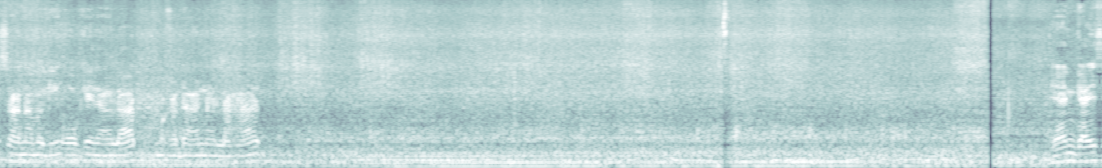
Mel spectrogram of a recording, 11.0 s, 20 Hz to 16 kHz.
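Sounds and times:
car engine and road drone: 0.0s - 11.0s
tyre hiss on wet road: 2.2s - 10.0s.

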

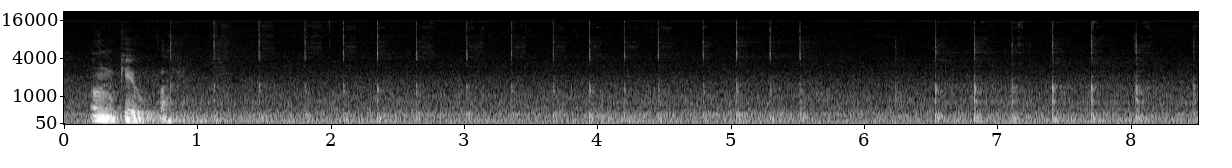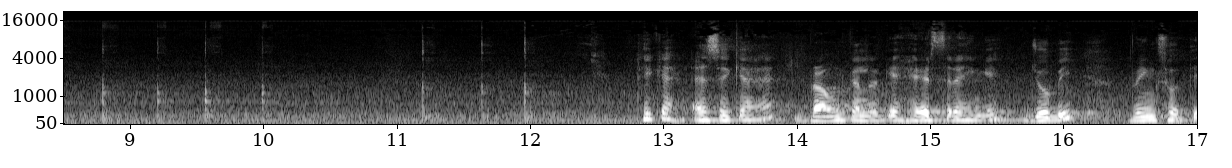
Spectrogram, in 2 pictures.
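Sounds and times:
steady low hum: 0.0s - 17.0s
marker scratching on whiteboard: 1.1s - 4.6s.

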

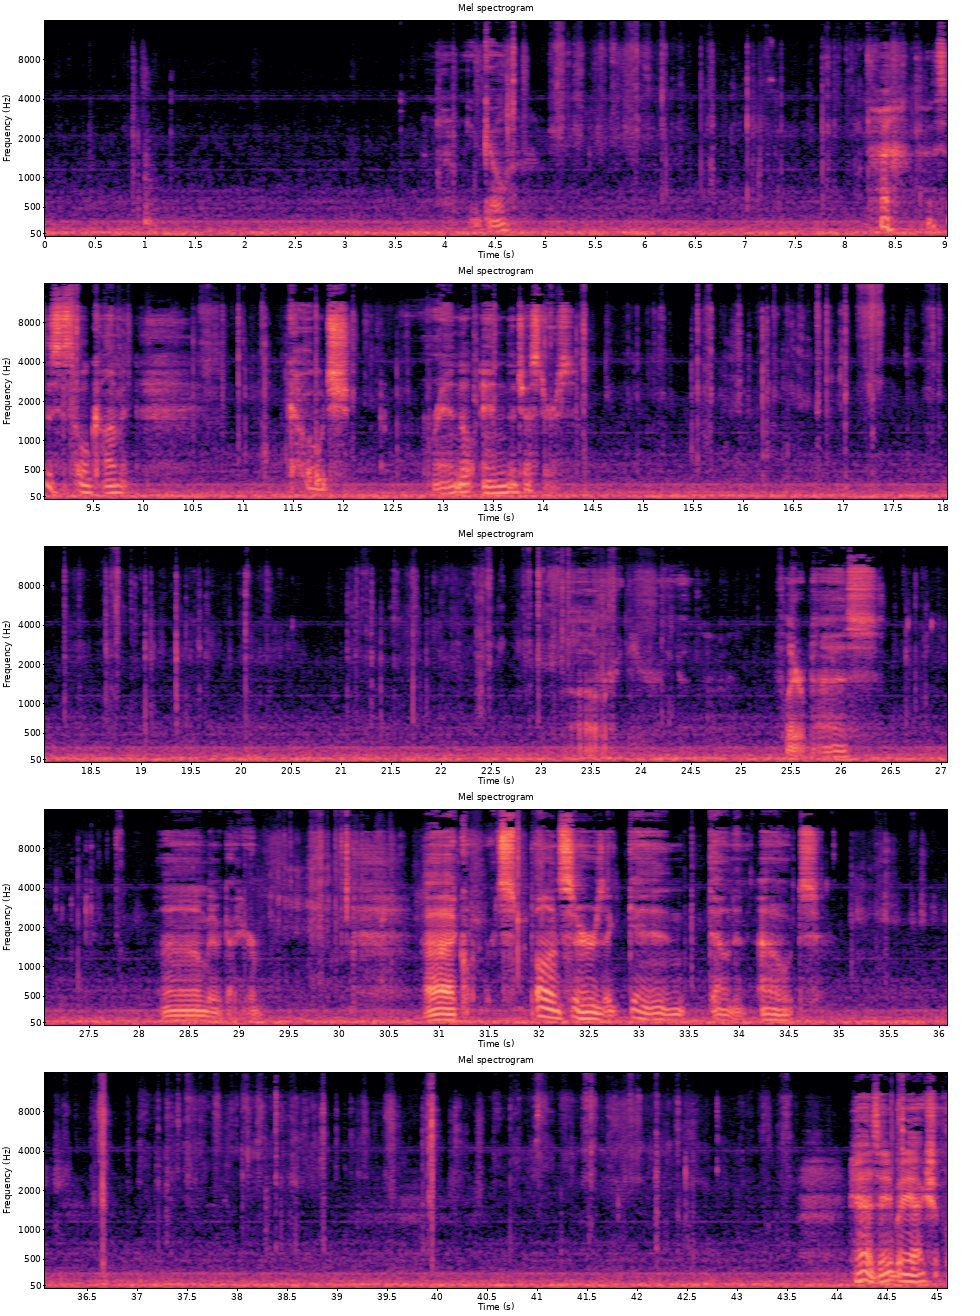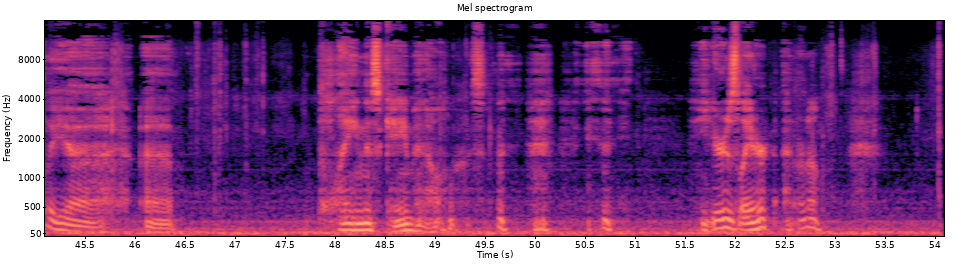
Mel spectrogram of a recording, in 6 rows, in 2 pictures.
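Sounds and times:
low steady hum: 0.0s - 54.0s
cards clicking and sliding: 3.9s - 24.4s, 29.2s - 30.3s, 31.3s - 32.4s, 35.1s - 43.6s, 46.6s - 47.6s.

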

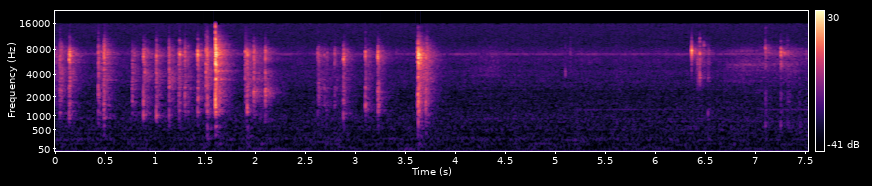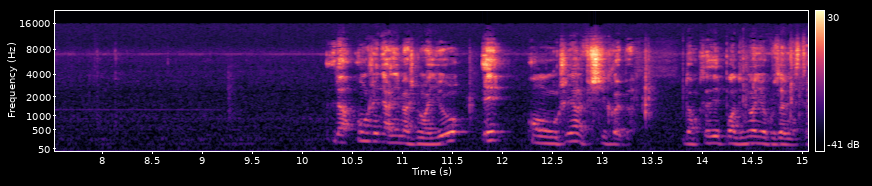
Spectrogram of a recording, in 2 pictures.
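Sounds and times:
keyboard typing: 0.0s - 3.9s, 7.1s - 8.2s, 13.1s - 15.0s.

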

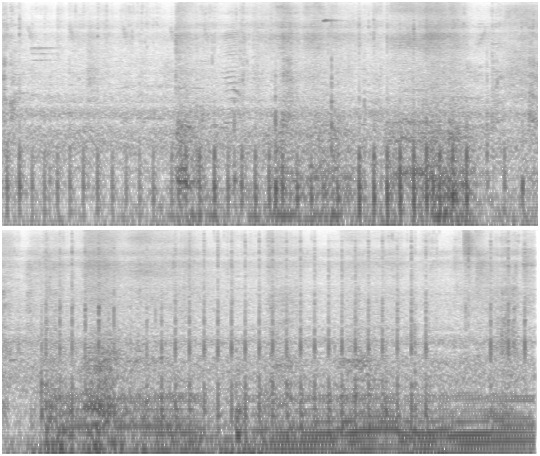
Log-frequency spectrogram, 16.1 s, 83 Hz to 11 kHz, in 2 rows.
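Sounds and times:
hammer striking steel chisel: 4.1s - 16.0s.

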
